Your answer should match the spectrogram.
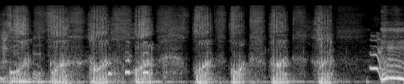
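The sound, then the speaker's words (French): A pig grunts and oinks in a rapid, rhythmic series of about a dozen loud snorts, ending with a brief rising squeal. “Là, il est en train de muer, là, le cochon.”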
